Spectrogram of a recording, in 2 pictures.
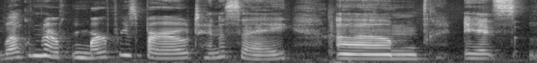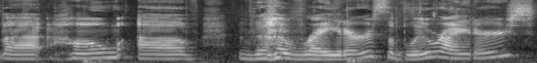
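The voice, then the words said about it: Put-on Southern US accent. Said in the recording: “Can you lock into a Southern accent? Can you do like a Murfreesboro, Tennessee?”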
